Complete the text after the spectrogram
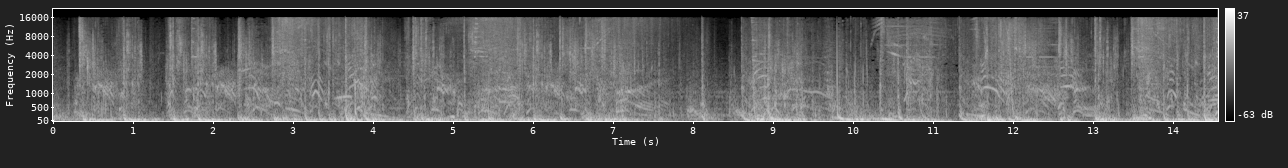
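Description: Heavy punches and kicks land with loud thuds and cracks.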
